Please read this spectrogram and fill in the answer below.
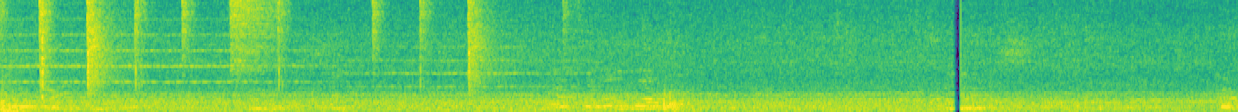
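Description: Indistinct voices, with short calls and exclamations, over a steady noisy background. A brief knock comes right at the start.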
